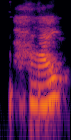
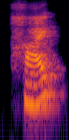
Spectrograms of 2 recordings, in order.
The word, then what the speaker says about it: 还: So the pinyin here is 还. The second tone, 还.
